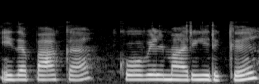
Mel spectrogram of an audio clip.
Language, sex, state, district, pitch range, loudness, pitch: Tamil, female, Tamil Nadu, Nilgiris, 215-225 Hz, -12 LUFS, 215 Hz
